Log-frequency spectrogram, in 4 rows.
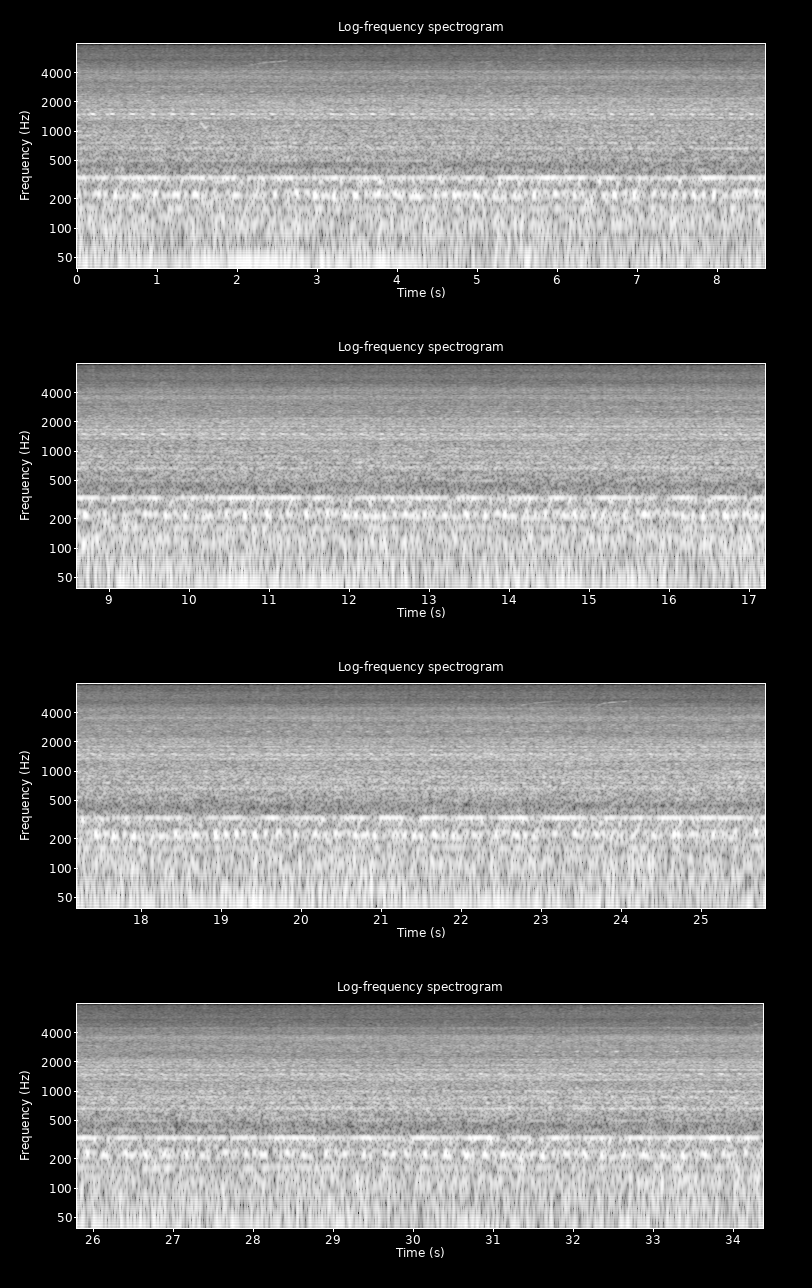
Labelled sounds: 23.7	24.1	killer whale, southern resident, 4.9 to 5.2 kHz

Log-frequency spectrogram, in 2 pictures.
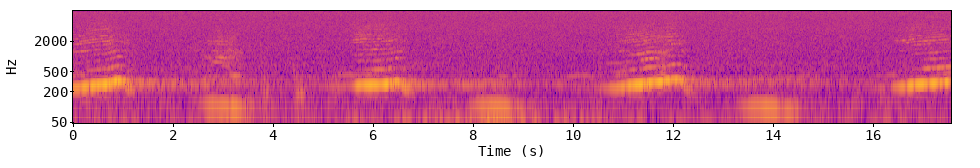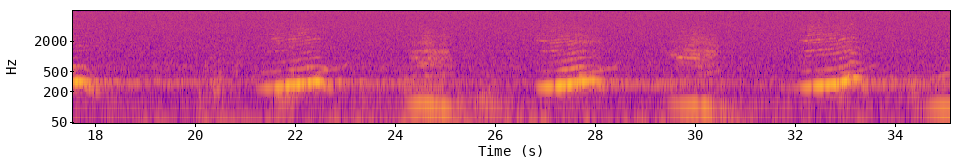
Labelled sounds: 0.0	1.1	humpback whale, 0.90 to 3.6 kHz
2.6	3.1	humpback whale, 0.80 to 1.1 kHz
5.5	6.6	humpback whale, 1.1 to 2.8 kHz
10.9	12.2	humpback whale, 0.80 to 2.5 kHz
16.4	17.6	humpback whale, 0.83 to 3.8 kHz
21.6	22.5	humpback whale, 0.80 to 2.3 kHz
26.8	27.9	humpback whale, 0.80 to 2.7 kHz
29.4	30.4	humpback whale, 0.83 to 1.4 kHz
32.1	33.3	humpback whale, 1.1 to 2.8 kHz

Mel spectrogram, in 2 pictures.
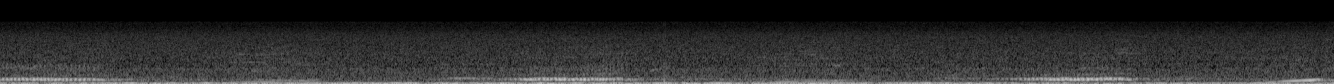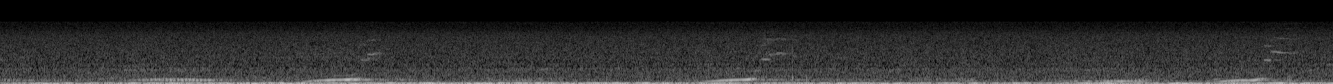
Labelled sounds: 0.0	0.3	humpback whale, 0.80 to 0.90 kHz
21.0	21.2	humpback whale, 1.4 to 1.7 kHz
26.0	26.3	humpback whale, 1.6 to 3.6 kHz

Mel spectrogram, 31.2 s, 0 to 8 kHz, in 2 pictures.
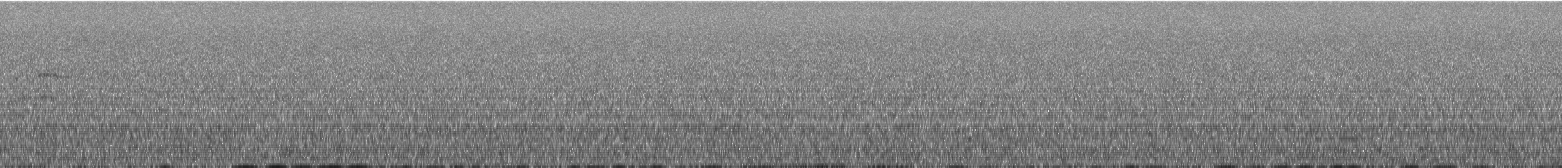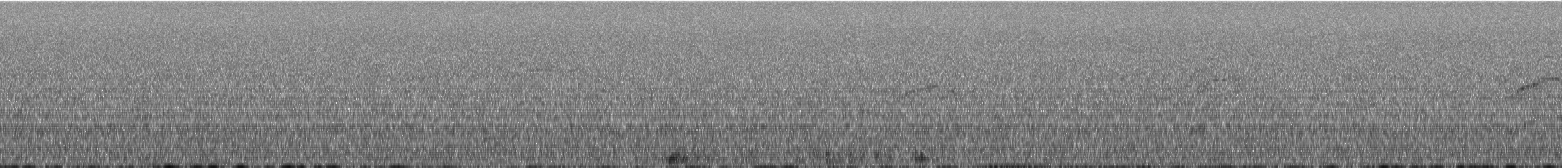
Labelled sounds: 0.4	0.7	killer whale, Bigg's (transient), 1.9 to 2.0 kHz
30.8	31.2	killer whale, Bigg's (transient), 1.4 to 1.9 kHz

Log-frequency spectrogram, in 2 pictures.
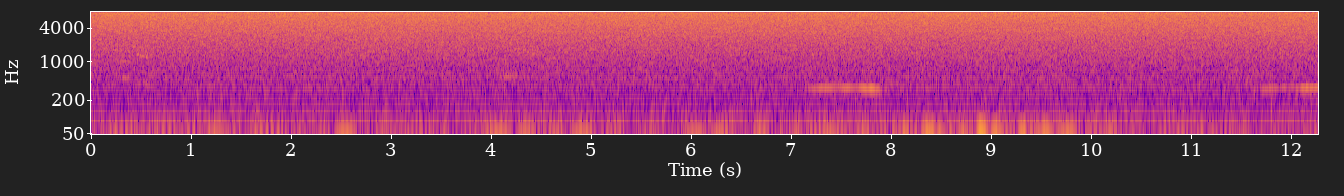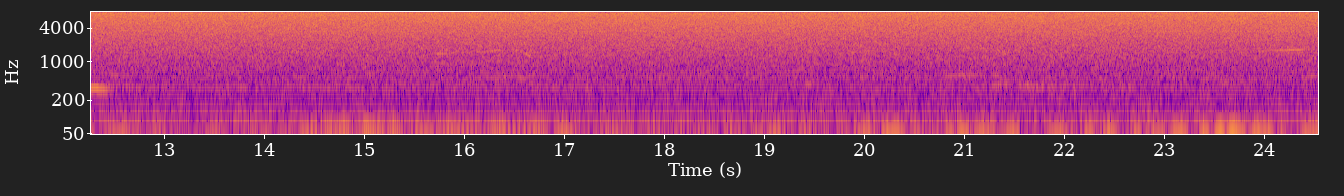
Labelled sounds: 24.1	24.4	killer whale, 1.6 to 1.7 kHz

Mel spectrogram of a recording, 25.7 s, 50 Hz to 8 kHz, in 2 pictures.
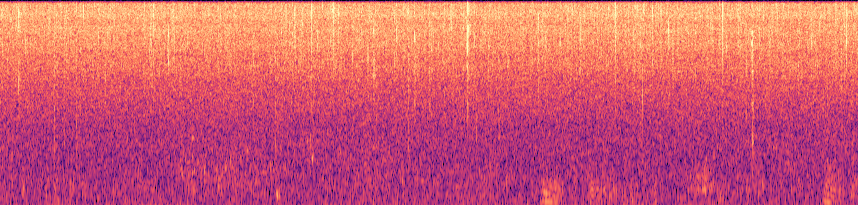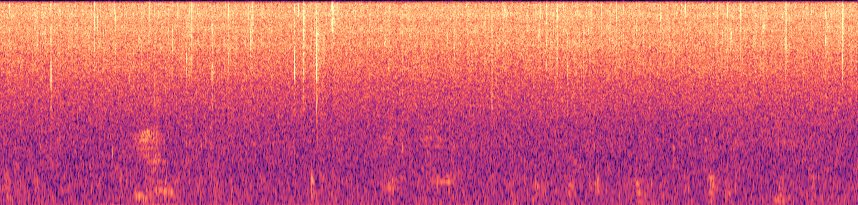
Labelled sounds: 14.9	15.2	humpback whale, 0.84 to 1.2 kHz

